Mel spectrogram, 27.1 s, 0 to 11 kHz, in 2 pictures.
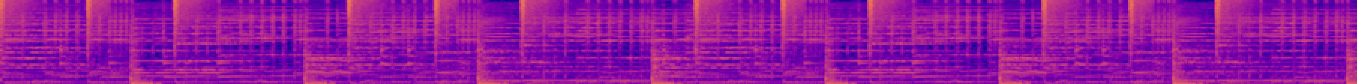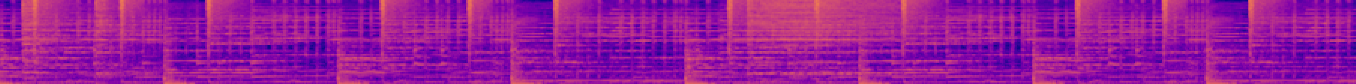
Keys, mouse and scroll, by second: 0.3-2.0 drag, 2.9 g, 3.7-6.0 drag, 8.1 d, 13.1 click, 14.3 click, 15.8 click, 17.3 g, 17.9-19.9 drag, 20.3 click, 20.7 space, 23.3 space, 24.4 g, 24.8 click, 26.4 space.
